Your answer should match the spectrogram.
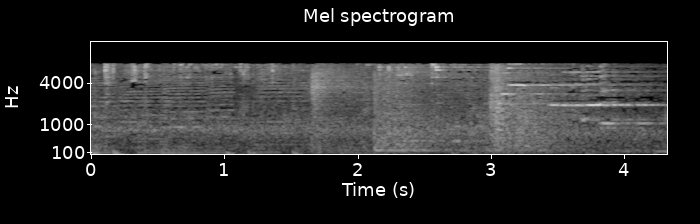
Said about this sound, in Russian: Вдруг дверь загремела ржавыми замками.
